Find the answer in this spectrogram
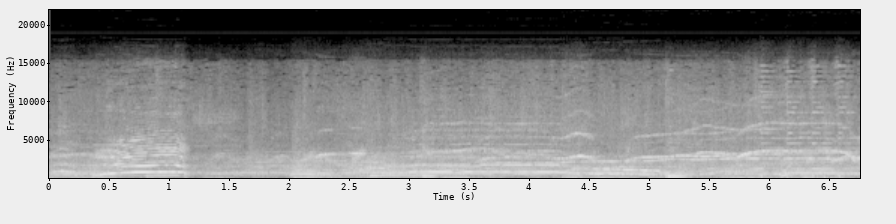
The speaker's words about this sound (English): As you can tell, the crowd is screaming for an encore.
